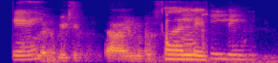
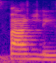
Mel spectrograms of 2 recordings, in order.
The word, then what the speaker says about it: parler: And also you have EZ, ET, ER, EZ, ET. These three are pronunciations of A. A as in English ka first alphabet A. So this should be? Parler. Yes, parler. So you have the A in the end, parler.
